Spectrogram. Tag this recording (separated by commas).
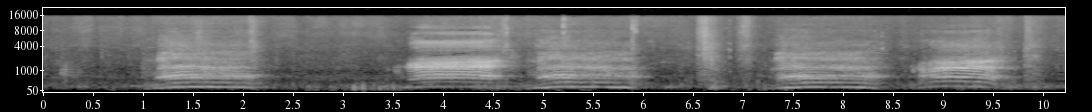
Animal, Goat, Sheep, livestock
